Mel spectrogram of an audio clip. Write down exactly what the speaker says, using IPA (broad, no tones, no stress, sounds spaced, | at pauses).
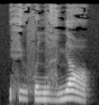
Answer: fʲ ṳ f ɯ ɲ v æ̤ mʲ ɑ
